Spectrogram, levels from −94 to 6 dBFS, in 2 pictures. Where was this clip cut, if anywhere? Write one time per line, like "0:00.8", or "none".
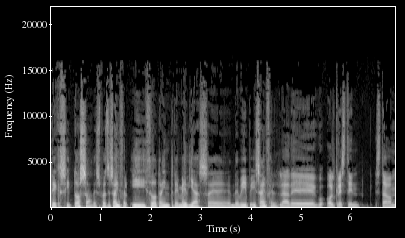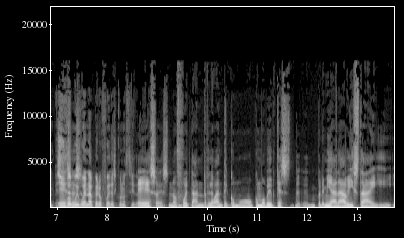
0:01.5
